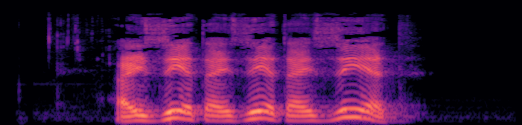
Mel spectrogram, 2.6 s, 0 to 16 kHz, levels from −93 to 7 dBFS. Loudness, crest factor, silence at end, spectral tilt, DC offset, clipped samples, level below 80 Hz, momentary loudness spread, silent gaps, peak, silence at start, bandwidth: -21 LUFS; 20 dB; 0.65 s; -5 dB/octave; under 0.1%; under 0.1%; -72 dBFS; 11 LU; none; -4 dBFS; 0.6 s; 10.5 kHz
